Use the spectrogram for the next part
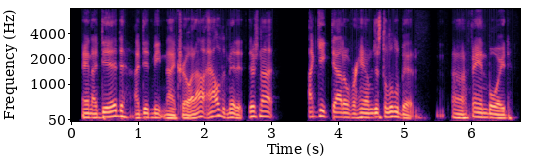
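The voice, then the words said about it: Slightly raspy voice. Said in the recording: “my voice is still a little raspy”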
